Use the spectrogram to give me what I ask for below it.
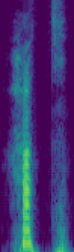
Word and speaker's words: hatt: The second word hatt has two T after the A, so A is pronounced as the short vowel, hatt.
